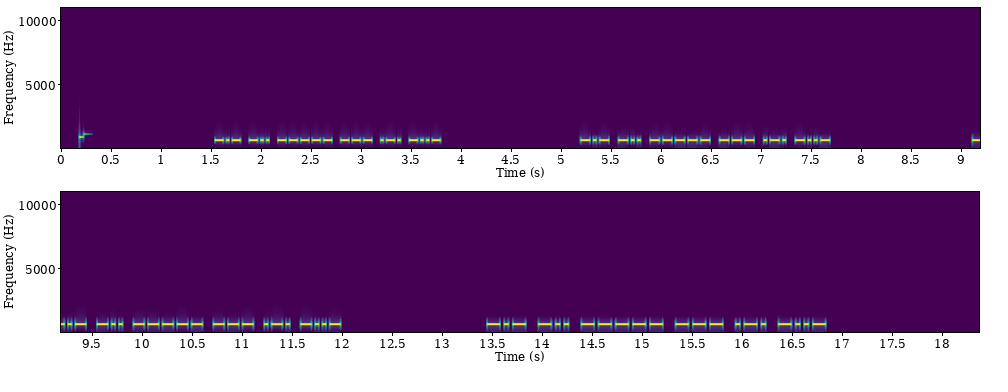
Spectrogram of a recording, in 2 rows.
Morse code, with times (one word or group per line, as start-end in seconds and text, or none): 1.6-3.8 KD0ORX
5.2-7.7 KD0ORX
9.1-12.0 KD0ORX
13.5-16.8 KD0ORX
